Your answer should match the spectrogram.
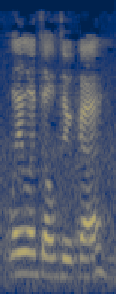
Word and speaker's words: Leila Del Duca: You can follow me on Twitter at Leila Del Duca or on Instagram at Leila Del Duck.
